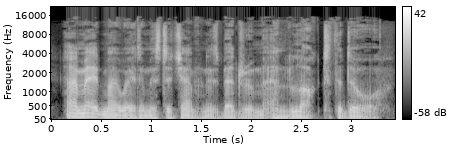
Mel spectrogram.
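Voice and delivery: ordinary delivery, nothing marked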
